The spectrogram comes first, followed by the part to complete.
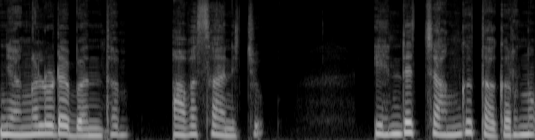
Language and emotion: Malayalam, sad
